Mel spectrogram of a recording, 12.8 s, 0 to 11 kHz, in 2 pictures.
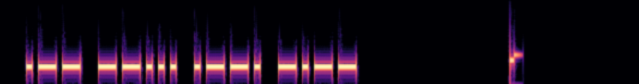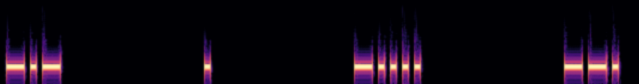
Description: Morse code, heard as a keyed tone, about 20 wpm, spaced as for 9 wpm, 700 Hz. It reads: W7PY KE6G
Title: USA Call Signs - 8x Character Spacing - 20wpm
